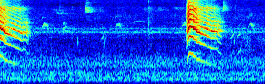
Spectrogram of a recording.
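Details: Nasal, downward-sliding squealing call of a red-breasted sapsucker, the tail of one call at the start followed by a full harsh mew about two seconds later, low hum behind.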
